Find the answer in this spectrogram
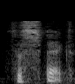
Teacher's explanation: But if it's a verb, you would put the emphasis on the second syllable, suspect. I suspect that you are a suspect.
